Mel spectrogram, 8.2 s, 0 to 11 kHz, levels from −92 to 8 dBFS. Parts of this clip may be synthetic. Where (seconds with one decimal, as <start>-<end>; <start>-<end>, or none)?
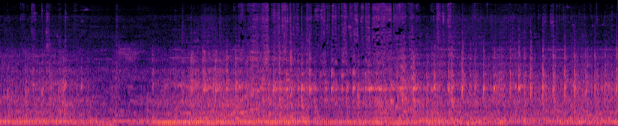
1.2-2.0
